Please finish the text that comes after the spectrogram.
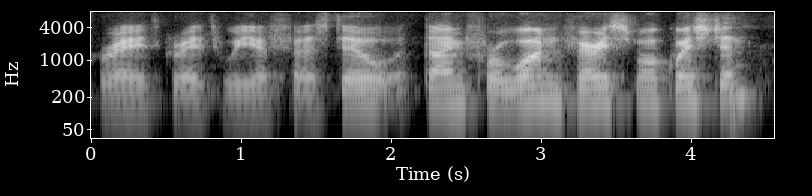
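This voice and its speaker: A man moderating an online panel session in a friendly, brisk way, stumbling a little over names. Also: on the high side, fairly even intonation, clear, resonant tone. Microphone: video call. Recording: muffled lo-fi call audio.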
